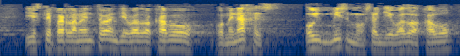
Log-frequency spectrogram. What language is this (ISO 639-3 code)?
spa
